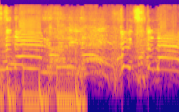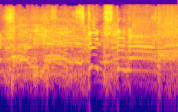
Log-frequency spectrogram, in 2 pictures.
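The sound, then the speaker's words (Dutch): A large crowd of arts-sector protesters shouts and chants loudly in unison, a dense wall of raised voices with rhythmic bursts, sustained throughout, with a deep low rumble at the very start. “kunstensector laat luidkeels van zich horen”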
